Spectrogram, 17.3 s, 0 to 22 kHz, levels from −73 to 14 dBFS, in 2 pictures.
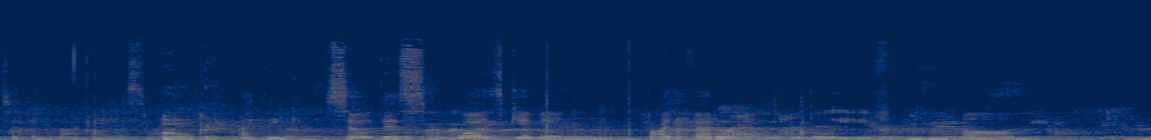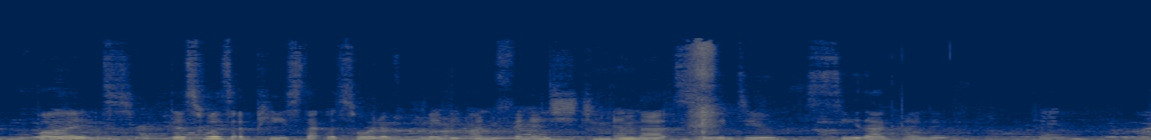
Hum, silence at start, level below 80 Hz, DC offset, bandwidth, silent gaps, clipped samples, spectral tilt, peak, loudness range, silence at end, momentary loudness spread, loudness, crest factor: none; 0 s; -48 dBFS; under 0.1%; 16 kHz; none; under 0.1%; -6 dB/octave; -8 dBFS; 4 LU; 0 s; 12 LU; -30 LUFS; 22 dB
